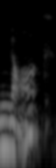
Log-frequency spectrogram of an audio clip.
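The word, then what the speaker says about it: Nokk: Okay, so I'm glad I checked that because the colorway is called Knock, so it's spelled N-O-K-K, and I did not think that that was the name of the colorway.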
